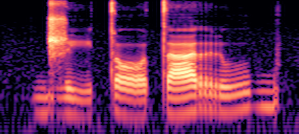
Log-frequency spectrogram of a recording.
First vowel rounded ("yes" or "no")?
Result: no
